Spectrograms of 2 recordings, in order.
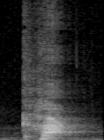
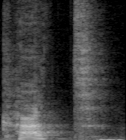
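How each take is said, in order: First: The final t is stopped without releasing air. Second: The final t is released with air. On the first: The speaker calls it right. "they usually stop the sound and they don't release the air" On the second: The speaker calls it wrong. "not cat"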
